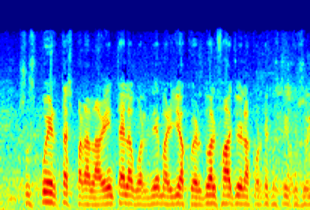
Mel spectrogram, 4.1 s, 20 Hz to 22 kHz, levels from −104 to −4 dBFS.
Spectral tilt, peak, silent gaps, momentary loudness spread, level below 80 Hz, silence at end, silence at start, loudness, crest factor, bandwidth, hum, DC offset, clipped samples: -7 dB/octave; -2 dBFS; none; 12 LU; -46 dBFS; 0 s; 0 s; -18 LUFS; 16 dB; 11.5 kHz; none; under 0.1%; under 0.1%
